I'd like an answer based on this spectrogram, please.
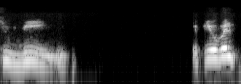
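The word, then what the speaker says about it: wie: is V in German it is not y it is V if you will pronounce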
